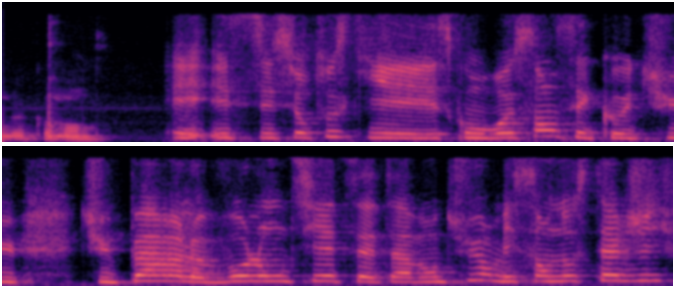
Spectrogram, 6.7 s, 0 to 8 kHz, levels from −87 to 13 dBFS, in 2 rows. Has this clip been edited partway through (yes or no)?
no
